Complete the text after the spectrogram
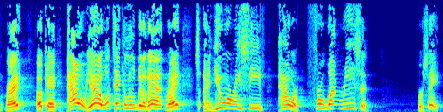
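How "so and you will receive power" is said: ordinary talk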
